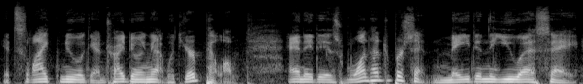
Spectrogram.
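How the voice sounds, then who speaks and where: A man's voice: medium pitch, expressive, normal speed, mellow. An American man reading scripted announcements and ads as a radio host.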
